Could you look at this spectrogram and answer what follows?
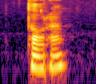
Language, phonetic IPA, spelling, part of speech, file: Polish, [ˈtɔra], Tora, proper noun, LL-Q809 (pol)-Tora.wav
